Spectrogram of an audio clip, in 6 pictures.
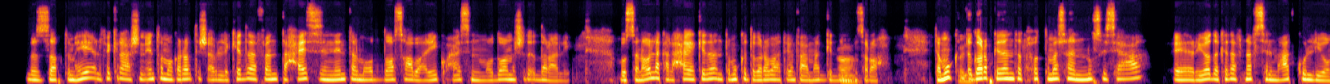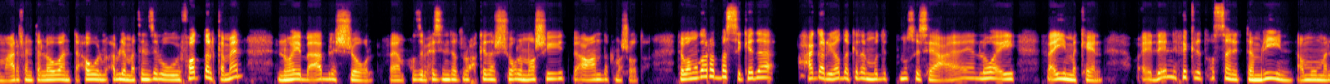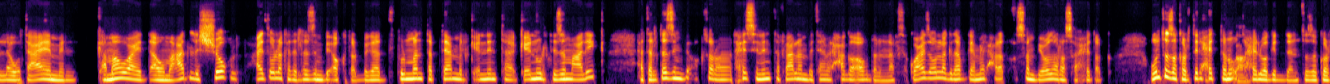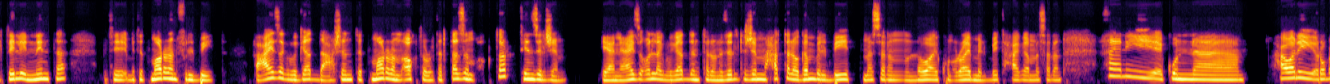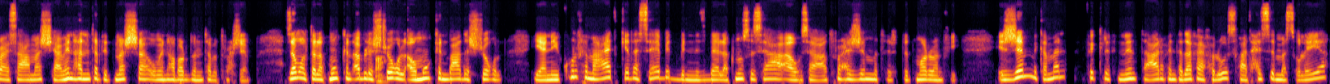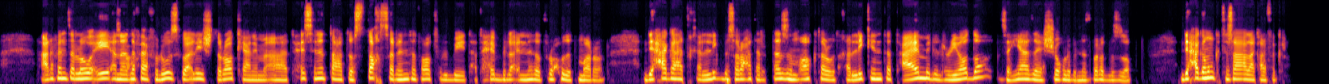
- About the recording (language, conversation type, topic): Arabic, advice, إزاي أقدر أنظّم مواعيد التمرين مع شغل كتير أو التزامات عائلية؟
- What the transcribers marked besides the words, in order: in English: "gym"; in English: "gym"; in English: "gym"; in English: "الgym"; in English: "الgym"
